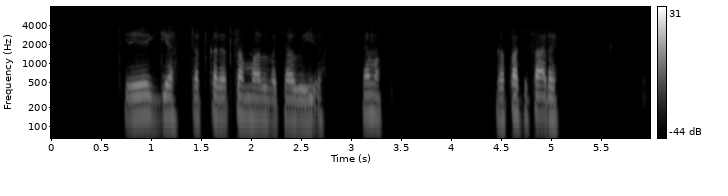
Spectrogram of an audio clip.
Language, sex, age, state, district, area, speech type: Santali, male, 18-30, Jharkhand, Pakur, rural, conversation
